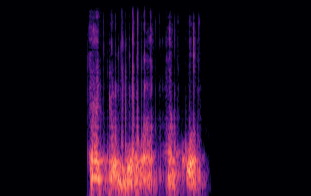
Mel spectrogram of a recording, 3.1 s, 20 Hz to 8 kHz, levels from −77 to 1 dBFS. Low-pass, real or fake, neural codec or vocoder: 7.2 kHz; fake; codec, 16 kHz, 4.8 kbps, FACodec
